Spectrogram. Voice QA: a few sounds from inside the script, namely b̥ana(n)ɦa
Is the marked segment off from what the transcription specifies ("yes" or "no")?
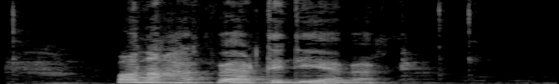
yes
